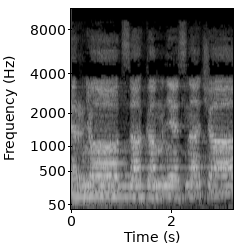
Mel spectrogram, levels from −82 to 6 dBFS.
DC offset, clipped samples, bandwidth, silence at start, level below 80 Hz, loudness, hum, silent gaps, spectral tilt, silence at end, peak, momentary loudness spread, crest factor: under 0.1%; under 0.1%; 9.6 kHz; 0 s; -56 dBFS; -22 LUFS; none; none; -5.5 dB/octave; 0 s; -6 dBFS; 6 LU; 14 dB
